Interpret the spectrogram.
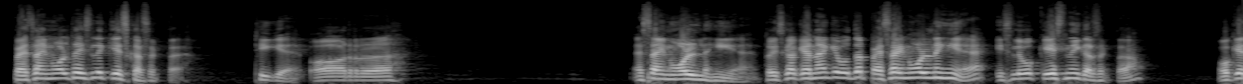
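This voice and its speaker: A young man with a high voice and an Indian accent leads a classroom lecture. He talks lively and animated. He keeps breaking into playful mock exchanges between students and parents to make his points.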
